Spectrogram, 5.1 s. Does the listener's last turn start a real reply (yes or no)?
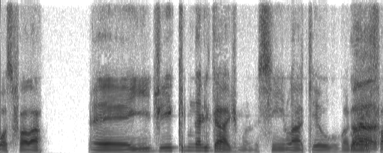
no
